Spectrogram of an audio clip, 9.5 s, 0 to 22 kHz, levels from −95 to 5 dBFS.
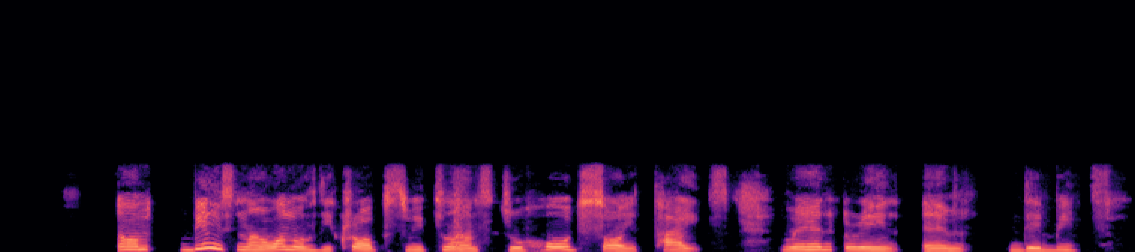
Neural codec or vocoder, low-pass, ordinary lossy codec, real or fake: codec, 16 kHz, 2 kbps, FreqCodec, larger model; none; none; fake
